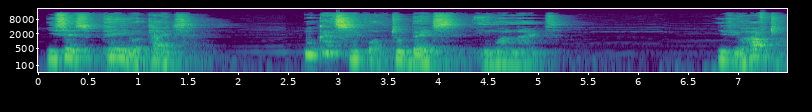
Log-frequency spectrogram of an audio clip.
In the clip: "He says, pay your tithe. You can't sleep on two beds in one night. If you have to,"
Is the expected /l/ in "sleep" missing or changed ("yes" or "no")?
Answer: no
